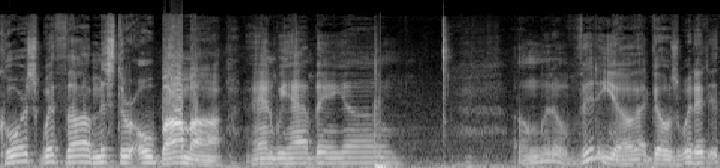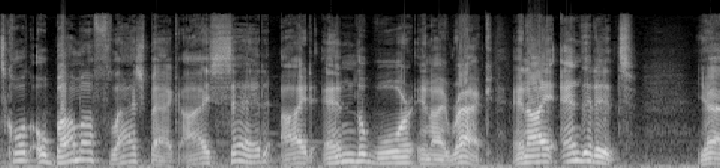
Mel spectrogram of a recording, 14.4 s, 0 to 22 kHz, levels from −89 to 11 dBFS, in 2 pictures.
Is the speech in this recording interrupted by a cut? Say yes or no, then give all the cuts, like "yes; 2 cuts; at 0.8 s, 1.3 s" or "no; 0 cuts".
yes; 1 cut; at 3.3 s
